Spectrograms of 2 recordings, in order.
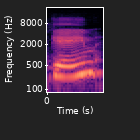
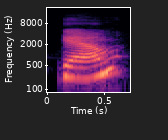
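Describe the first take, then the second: First: The vowel is long, like its letter name. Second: The vowel is short, not like its letter name. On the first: The speaker calls it right. "nós damos game" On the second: The speaker calls it wrong. "e não gam"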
